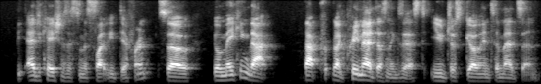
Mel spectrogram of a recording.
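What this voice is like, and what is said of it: British accent. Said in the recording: “you can probably tell from my accent, being from the UK”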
